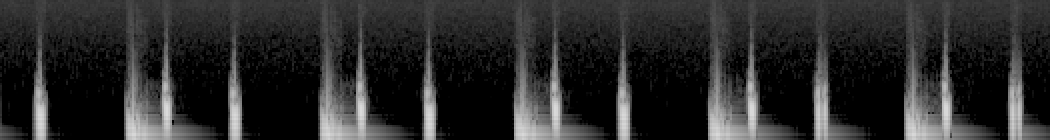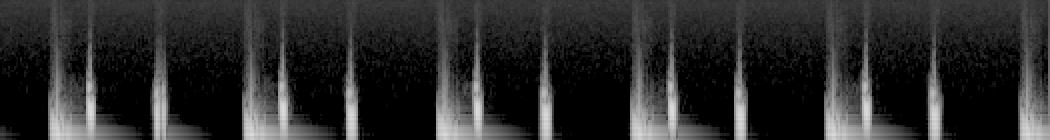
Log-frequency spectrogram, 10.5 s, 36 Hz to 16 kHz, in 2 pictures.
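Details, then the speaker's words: S4 gallop (atrial gallop), a low-pitched late diastolic sound: regular heartbeat near 62 a minute, each S1 preceded by a soft low extra sound. "be caused by atrial contraction into a stiff and non-compliant ventricle as might occur with systemic hypertension LVH or ES schic cardiomyopathy"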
